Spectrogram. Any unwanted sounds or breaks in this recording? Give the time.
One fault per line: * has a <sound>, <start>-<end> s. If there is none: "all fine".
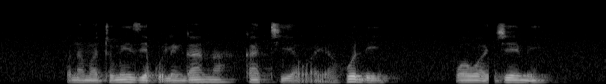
* has a dropout, 4.9-4.9 s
